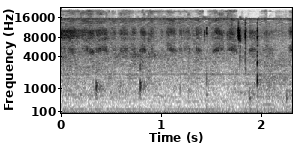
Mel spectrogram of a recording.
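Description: Chalk or marker scratches out an equation on a board in short taps and strokes, close and steady over a low electrical hum.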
